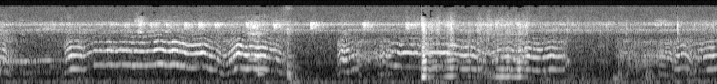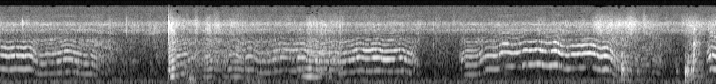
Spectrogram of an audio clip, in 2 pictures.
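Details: Newborn puppies sleeping, giving repeated thin, wavering whines and squeaks that rise and fall in short bursts, over a constant low background hum.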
